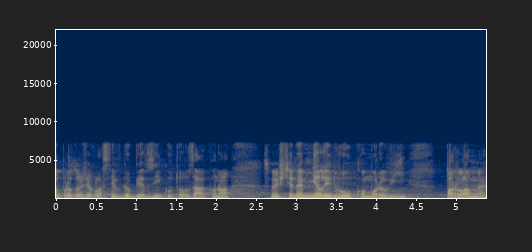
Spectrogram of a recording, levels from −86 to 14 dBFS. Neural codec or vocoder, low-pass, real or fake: none; 7.2 kHz; real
